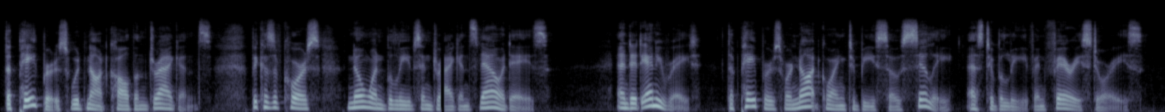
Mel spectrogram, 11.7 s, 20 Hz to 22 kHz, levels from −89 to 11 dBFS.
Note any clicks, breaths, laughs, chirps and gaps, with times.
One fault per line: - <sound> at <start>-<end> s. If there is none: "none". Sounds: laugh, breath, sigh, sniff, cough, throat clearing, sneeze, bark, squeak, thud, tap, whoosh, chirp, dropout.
- dropout at 4.4-4.4 s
